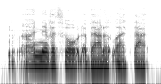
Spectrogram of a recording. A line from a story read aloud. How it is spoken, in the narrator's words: he said quietly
